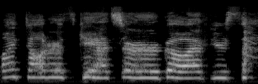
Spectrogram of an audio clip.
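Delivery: high, very slow, deliberate, drawn-out yell. Retelling being yelled at in the car: imitating someone yelling. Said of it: "and she just yelled".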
